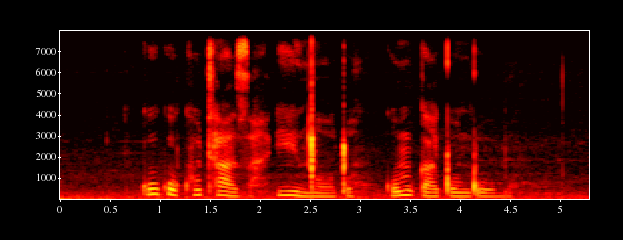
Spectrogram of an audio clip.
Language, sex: Xhosa, female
